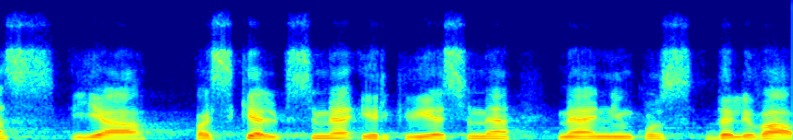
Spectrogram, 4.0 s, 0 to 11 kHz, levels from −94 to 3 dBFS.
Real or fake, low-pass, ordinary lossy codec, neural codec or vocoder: real; 7.2 kHz; Opus, 24 kbps; none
